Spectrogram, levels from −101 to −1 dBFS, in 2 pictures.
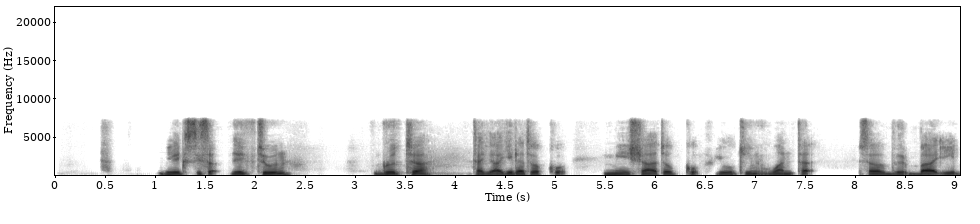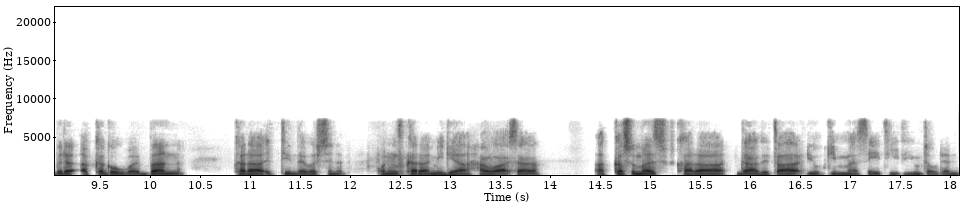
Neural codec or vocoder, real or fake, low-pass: codec, 16 kHz, 1.1 kbps, Voila-Tokenizer; fake; 7.2 kHz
